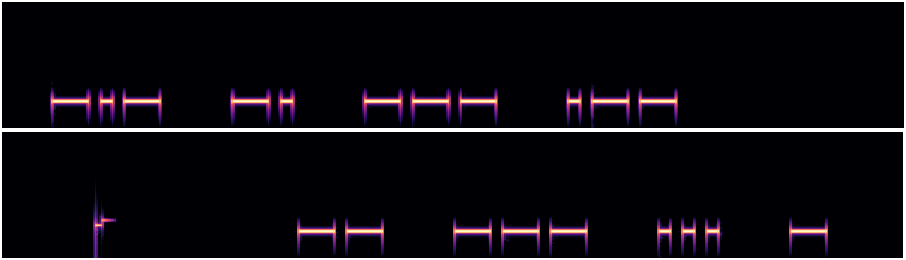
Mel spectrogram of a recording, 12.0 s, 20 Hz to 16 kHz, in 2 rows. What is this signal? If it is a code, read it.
Morse code, heard as a keyed tone, about 15 wpm, spaced as for 11 wpm, 700 Hz. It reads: KNOW MOST
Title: 2x Character Spacing - Top 100 Words - 15wpm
